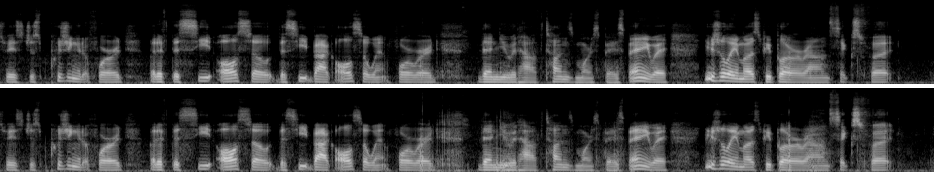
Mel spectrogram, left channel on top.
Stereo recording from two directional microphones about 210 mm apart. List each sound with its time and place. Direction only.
0.0 s speech: 10° left (ahead or behind); by 7.9 s 30° left (ahead or behind)
7.9 s speech: 15° left (ahead or behind)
